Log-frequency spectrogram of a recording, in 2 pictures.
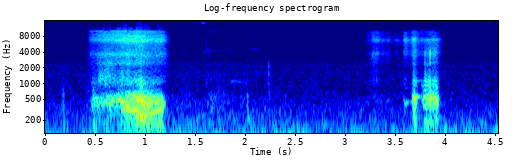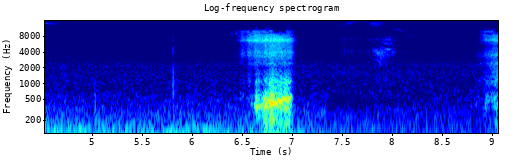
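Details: A pet cat snoring heavily indoors: three rasping, breathy bursts spaced roughly three seconds apart, each lasting under a second, with near silence in between.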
